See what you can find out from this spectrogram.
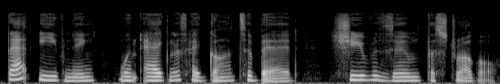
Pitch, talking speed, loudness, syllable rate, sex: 180 Hz, 145 wpm, -20 LUFS, 4.4 syllables/s, female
